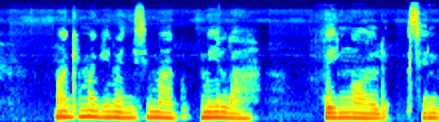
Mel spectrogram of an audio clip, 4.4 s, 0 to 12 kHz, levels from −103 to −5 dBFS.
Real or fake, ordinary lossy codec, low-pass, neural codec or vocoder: real; none; 10.8 kHz; none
